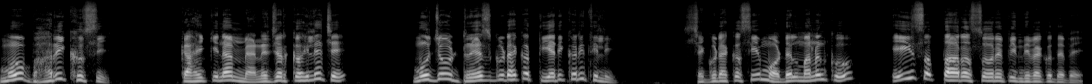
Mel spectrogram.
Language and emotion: Odia, happy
